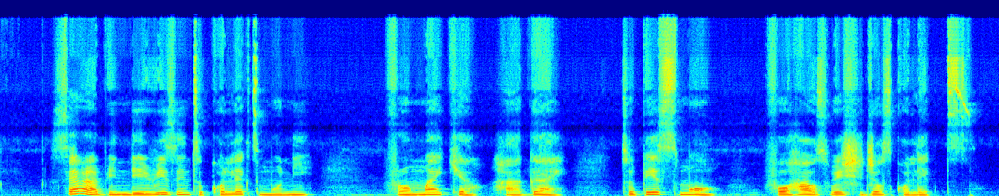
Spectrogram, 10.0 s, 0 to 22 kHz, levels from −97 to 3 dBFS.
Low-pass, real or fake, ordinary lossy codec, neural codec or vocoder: none; fake; none; vocoder, 48 kHz, 128 mel bands, Vocos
